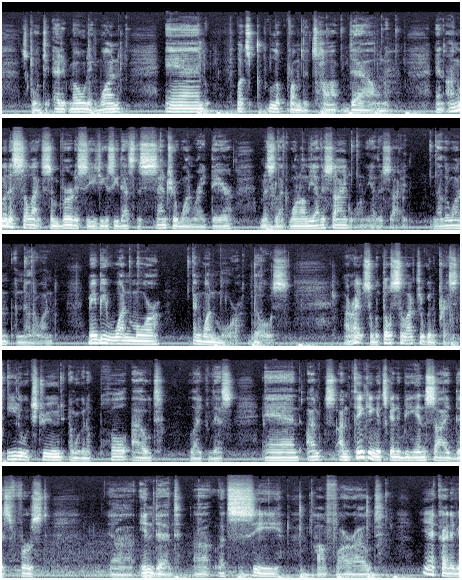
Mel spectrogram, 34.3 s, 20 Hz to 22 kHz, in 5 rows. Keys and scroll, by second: 0.4 Tab, 1.3 1, 3.8 KP_7, 20.5 e.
